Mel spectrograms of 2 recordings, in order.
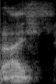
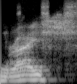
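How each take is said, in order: First: It is said with a German pronunciation. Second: It is said with an American pronunciation.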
